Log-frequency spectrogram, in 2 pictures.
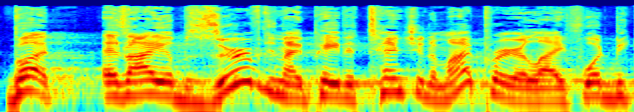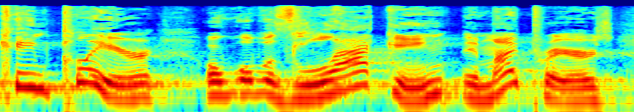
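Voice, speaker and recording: A man in his thirties with a bright, high-set voice delivers a relaxed, conversational sermon. He slips in self-deprecating jokes as he goes. A long hall reverb trails every phrase. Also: moderate pace. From United States. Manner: casual, self-deprecating and joking. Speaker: teaching pastor. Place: large church sanctuary.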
